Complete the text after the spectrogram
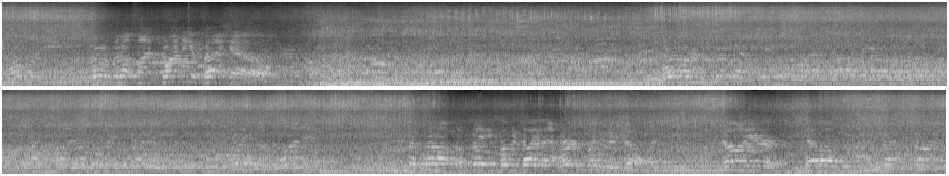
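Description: A crowd cheers and shouts nearby.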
